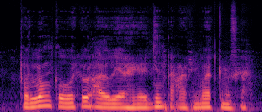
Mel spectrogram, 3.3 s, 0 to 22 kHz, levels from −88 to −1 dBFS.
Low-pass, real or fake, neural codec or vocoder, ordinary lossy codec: none; fake; codec, 44.1 kHz, 1.7 kbps, Pupu-Codec; none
